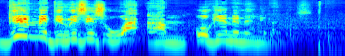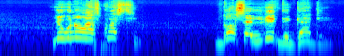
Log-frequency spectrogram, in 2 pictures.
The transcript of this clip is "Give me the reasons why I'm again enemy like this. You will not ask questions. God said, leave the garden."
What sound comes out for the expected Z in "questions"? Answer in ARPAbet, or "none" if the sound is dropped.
none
